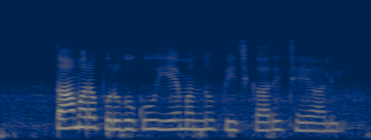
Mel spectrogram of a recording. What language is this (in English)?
Telugu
